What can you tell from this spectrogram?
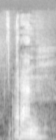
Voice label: "ran", Biak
